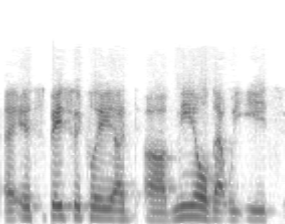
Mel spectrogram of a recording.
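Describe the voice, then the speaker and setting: A man demonstrating a classroom quiz game, explaining in a relaxed way with many fillers into a headset. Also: fairly high pitch, normal speed. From Minnesota, USA. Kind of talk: software demonstration talk. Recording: tinny phone-like line.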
